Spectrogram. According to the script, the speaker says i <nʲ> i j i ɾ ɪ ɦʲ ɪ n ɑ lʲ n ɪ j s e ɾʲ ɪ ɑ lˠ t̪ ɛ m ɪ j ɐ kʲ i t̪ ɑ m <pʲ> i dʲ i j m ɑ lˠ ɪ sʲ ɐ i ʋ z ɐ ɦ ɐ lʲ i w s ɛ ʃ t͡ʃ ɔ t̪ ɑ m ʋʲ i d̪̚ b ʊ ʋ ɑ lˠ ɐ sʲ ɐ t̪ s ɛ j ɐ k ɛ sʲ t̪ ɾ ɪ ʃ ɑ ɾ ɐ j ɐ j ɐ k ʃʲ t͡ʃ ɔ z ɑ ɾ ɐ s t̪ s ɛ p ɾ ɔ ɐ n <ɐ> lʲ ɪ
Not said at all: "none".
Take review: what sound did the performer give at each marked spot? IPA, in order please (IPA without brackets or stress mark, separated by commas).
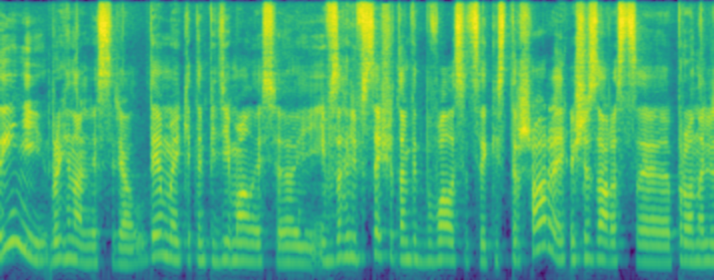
nʲ, pʲ, ɐ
